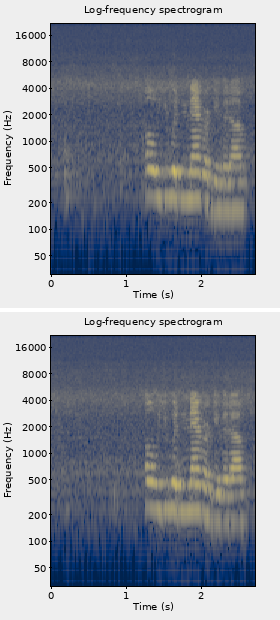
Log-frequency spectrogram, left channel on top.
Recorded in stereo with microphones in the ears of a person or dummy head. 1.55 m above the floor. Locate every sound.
1.3 s a woman speaking: 15° right (ahead or behind), 3 m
